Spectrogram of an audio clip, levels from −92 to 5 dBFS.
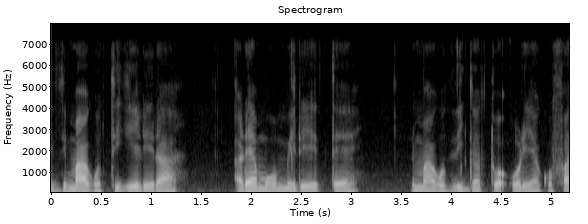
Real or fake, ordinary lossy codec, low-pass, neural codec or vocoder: real; none; 7.2 kHz; none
